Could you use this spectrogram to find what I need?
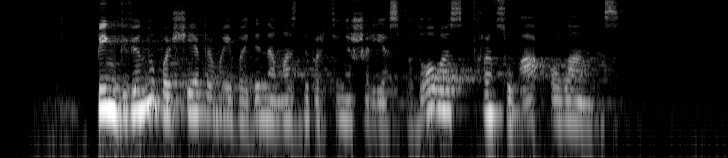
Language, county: Lithuanian, Šiauliai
